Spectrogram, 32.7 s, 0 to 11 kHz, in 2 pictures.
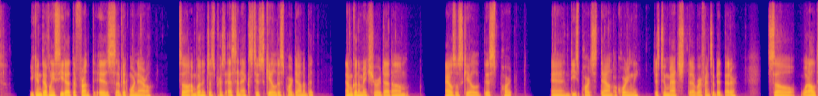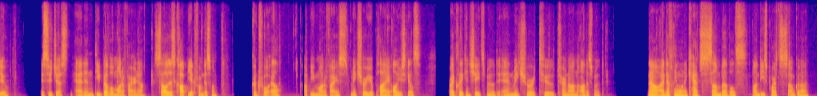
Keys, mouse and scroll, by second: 0.0 z, 0.7 shift+middle click, 2.3 Tab, 2.7 z, 3.1 3, 3.3 click, 3.9 s, 5.3 z, 6.7 s, 7.3 2, 8.4 s, 12.2 z, 12.5 middle click, 13.4 middle click, 13.9 shift+middle click, 14.4-16.2 middle drag, 16.2 scroll up 1, 16.3 middle click, 16.4-17.1 scroll down 1, 17.1 Tab, 17.1 2, 17.3 middle click, 18.6 shift+middle click, 19.2 shift+middle click, 20.4 shift+click, 21.5 ctrl+l, 22.7 middle click, 23.3 click, 23.6 ctrl+a, 24.4 a, 24.7-26.7 middle drag, 24.7 a, 27.9 click, 28.5 shift+middle click, 29.0 middle click, 29.0 a, 29.6 Tab, 29.8-31.0 middle drag, 31.2 2, 31.8 s.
